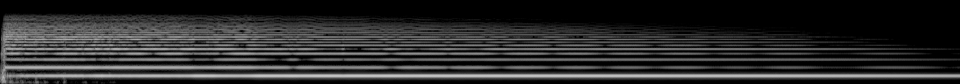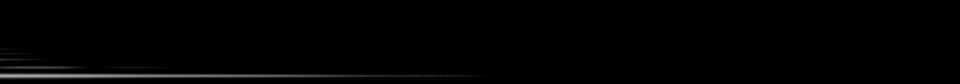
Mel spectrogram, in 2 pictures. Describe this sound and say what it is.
G (3rd) string, on the 12th fret.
